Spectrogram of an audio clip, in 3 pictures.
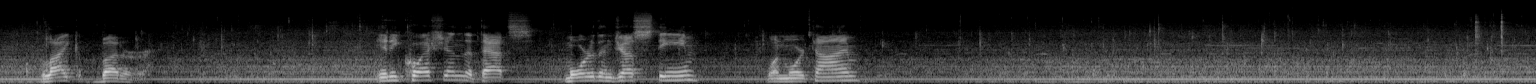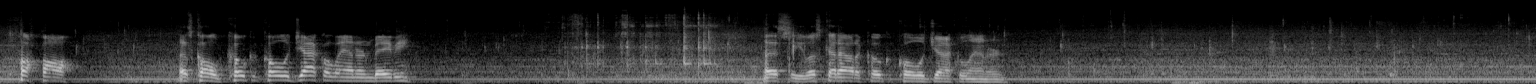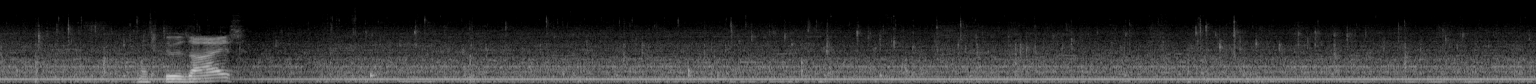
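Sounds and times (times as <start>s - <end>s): water bubbling: 0.0s - 18.0s, 18.7s - 46.0s.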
